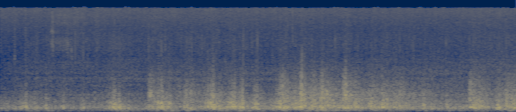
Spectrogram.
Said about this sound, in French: Une page d'histoire, voici le son d'un raid aérien, la nuit à Londres.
